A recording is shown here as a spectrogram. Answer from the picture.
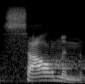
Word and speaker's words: Salmon: Salmon, with a thick L in the middle.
